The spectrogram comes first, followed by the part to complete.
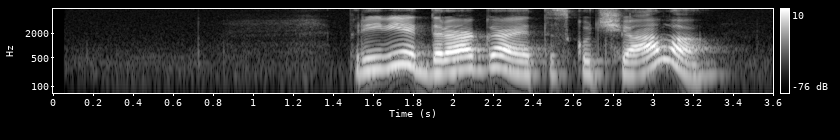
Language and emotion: Russian, positive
